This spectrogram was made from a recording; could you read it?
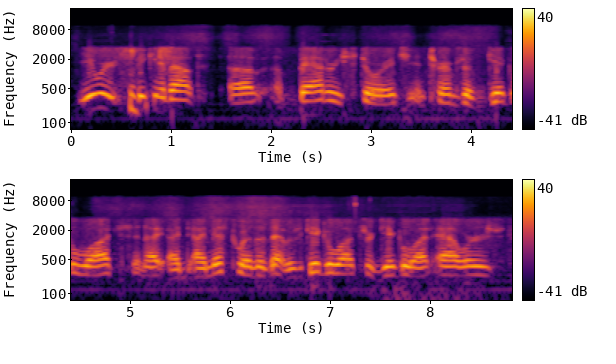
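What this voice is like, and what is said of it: Speaks with a foreign accent. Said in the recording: “I apologize for my funny accent.”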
